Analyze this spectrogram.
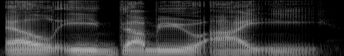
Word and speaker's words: Louis: I think it's pronounced the way you would pronounce Lewie.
